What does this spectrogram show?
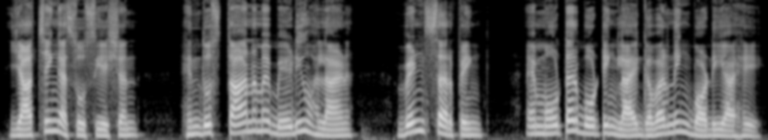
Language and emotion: Sindhi, neutral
